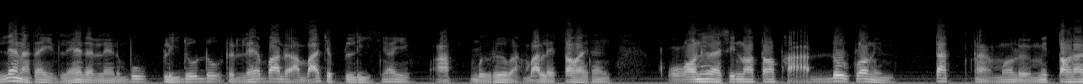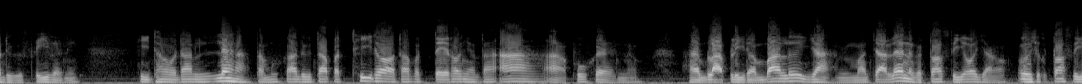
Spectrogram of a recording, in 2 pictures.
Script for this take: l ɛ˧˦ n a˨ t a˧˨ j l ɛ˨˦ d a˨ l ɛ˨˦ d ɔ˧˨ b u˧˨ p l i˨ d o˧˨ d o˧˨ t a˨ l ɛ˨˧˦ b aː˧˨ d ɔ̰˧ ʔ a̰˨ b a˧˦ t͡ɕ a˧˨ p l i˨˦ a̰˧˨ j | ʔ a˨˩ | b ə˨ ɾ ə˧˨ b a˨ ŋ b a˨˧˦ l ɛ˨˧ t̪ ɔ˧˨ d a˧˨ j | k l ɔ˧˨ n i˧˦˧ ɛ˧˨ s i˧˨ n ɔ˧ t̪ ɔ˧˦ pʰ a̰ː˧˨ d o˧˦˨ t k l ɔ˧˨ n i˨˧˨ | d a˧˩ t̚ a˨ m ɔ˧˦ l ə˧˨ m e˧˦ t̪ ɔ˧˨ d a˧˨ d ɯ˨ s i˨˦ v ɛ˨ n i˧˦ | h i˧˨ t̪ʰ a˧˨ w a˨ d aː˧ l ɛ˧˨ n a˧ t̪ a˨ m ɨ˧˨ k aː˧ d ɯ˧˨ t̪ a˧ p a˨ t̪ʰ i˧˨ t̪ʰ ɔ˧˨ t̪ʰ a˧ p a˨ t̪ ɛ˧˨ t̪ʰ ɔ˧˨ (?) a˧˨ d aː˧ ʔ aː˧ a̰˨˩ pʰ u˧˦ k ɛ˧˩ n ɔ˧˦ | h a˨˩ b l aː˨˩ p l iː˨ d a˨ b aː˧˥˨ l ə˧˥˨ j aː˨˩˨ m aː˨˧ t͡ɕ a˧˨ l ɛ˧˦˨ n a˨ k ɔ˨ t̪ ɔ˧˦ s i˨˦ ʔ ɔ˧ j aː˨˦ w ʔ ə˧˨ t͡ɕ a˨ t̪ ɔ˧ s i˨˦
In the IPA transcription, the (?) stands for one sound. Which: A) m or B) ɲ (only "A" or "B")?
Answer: B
